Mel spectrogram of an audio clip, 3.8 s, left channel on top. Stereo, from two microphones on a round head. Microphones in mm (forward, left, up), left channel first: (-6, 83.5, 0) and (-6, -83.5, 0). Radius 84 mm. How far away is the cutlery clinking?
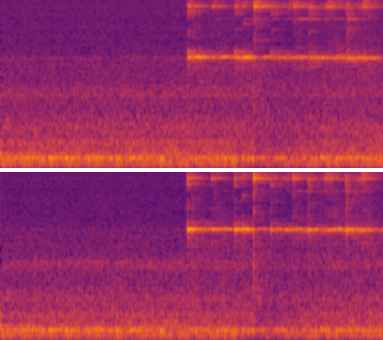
About 2 m.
